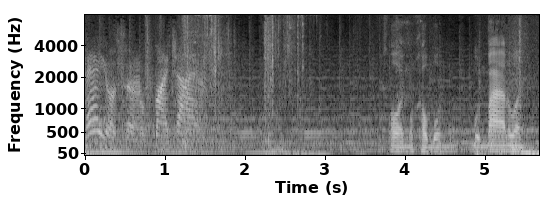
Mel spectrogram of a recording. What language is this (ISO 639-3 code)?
vie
